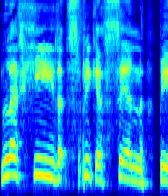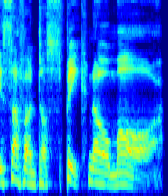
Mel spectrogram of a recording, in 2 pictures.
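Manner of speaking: high, slow, lofty decree; declaiming. A narrator's reading. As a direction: pronounce it as holy judgment. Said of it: "Saint Galahad declaimed".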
